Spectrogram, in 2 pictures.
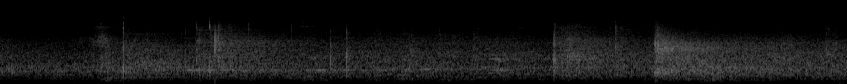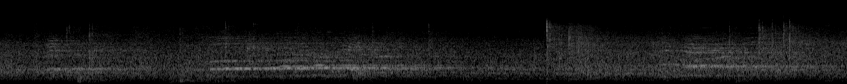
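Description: Skates scrape across the ice in a large echoing arena.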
